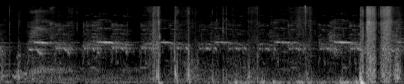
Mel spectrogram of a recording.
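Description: A bird calling over and over with short, high, falling chirps, several a second, one that keeps calling all day long. A brief loud rustle cuts across it near the end.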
